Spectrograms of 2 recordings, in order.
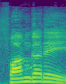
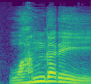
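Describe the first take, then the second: First: The word begins with an f sound. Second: The word begins with a w sound. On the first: "다르게는 방가레이 이렇게 읽을 수도 있습니다" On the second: "이렇게 읽을 수도 있고"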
